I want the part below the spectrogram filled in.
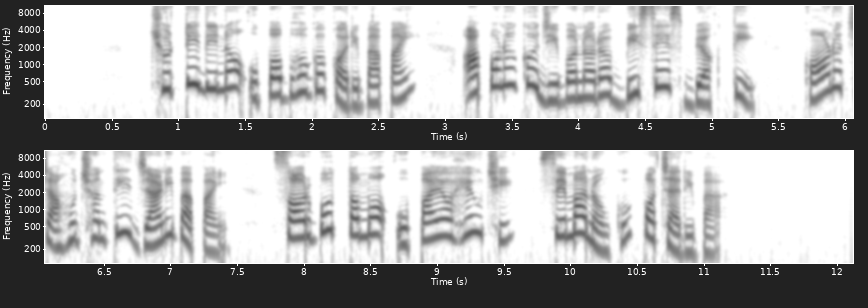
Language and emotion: Odia, neutral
